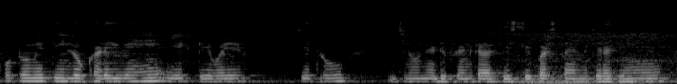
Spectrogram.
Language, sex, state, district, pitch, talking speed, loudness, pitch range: Hindi, male, Bihar, Sitamarhi, 140 Hz, 175 wpm, -33 LUFS, 135-145 Hz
